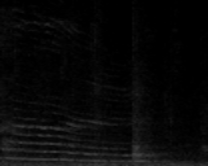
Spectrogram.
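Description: A faint, high-pitched drawn-out cry that slowly falls in pitch for about a second and a half.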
